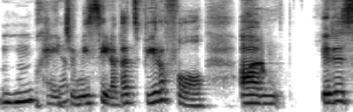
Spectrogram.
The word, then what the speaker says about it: Yamicia: Is Is the Y pronounced a little like a J? It's pronounced like a J. Yep. Okay. Jsia.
